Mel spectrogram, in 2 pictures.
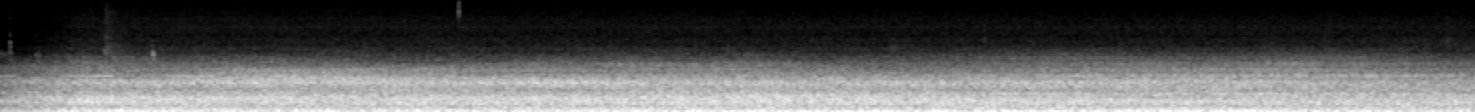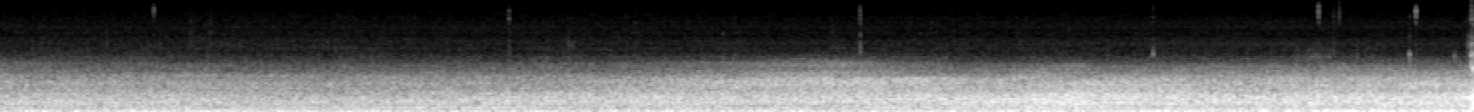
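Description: An airliner rolls for takeoff at Phoenix Sky Harbor airport, a loud, steady engine roar that holds and swells slightly over half a minute with no talking.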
